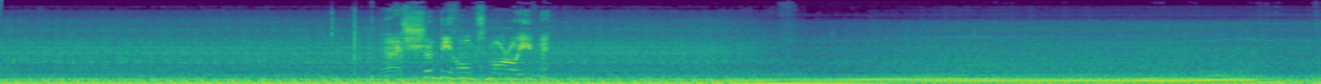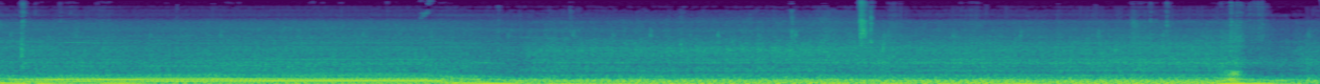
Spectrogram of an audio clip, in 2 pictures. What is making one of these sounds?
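A truck engine rumbles low and steady from inside the cab.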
